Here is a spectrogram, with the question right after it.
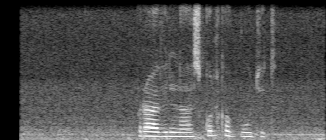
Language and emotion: Russian, neutral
